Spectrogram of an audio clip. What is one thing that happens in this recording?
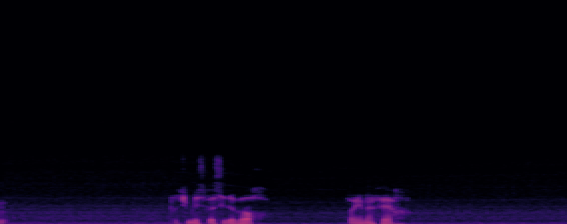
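A tractor engine hums steadily at a low pitch.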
